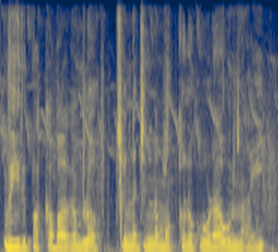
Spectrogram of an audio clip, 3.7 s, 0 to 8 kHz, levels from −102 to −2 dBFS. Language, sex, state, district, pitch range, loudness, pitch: Telugu, male, Telangana, Hyderabad, 185-200 Hz, -16 LUFS, 195 Hz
